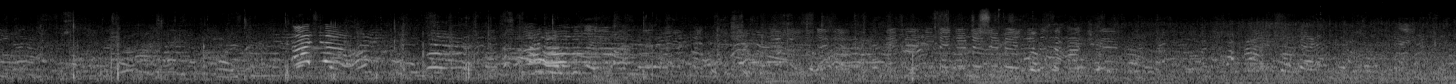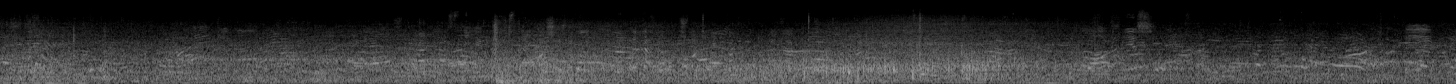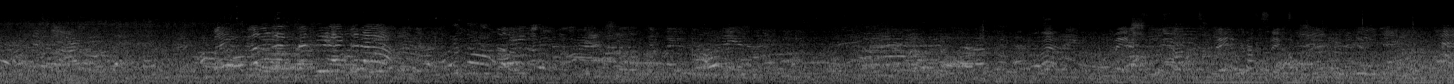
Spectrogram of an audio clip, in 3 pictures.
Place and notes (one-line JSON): {"title": "Prague, schoolkids crossing the street", "date": "2010-11-05 09:54:00", "description": "About 160 young children on a school excursion crossing the street with the help of their teachers. Queueing up, they block the crossroads, monumenting for the rights of all future pedestrians.", "latitude": "50.10", "longitude": "14.40", "altitude": "233", "timezone": "Europe/Prague"}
